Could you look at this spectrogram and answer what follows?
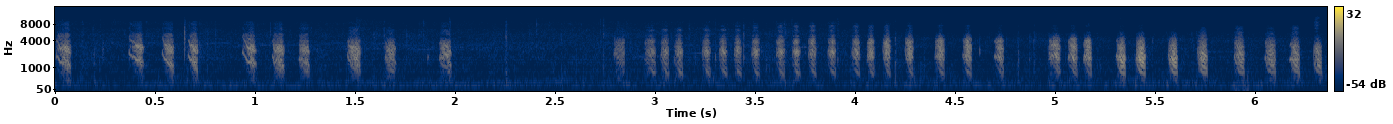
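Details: Large niltava chicks at the nest while the male feeds them: dense runs of short, harsh chirps, several per second, pause briefly, then resume faster and keep going to the end.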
